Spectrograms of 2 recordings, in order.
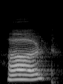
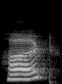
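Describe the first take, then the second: The two takes are said the same way.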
